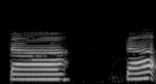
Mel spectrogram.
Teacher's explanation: Ta originate with the tip of the tongue touching the gums of the upper two front teeth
